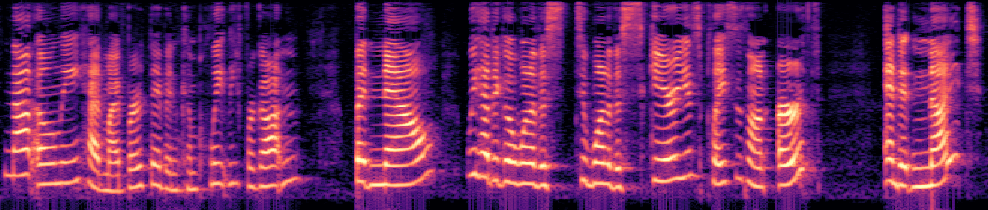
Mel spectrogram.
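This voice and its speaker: A woman reading a children's storybook aloud like a schoolteacher, with expressive, dramatic narration and deliberate phrasing. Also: high-pitched. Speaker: second grade teacher reading aloud.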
